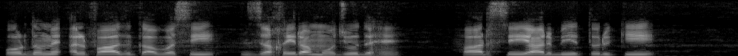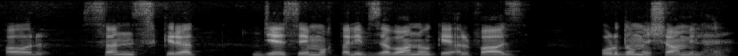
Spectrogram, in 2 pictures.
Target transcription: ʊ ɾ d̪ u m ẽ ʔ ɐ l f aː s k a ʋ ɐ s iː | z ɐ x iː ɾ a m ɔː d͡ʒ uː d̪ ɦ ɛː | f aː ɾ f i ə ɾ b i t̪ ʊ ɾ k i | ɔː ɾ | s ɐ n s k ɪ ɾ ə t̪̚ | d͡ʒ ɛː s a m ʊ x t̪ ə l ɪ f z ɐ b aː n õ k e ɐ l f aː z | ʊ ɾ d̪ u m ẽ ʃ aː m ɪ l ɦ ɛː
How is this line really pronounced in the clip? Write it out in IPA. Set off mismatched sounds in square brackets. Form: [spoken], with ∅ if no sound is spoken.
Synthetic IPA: ʊ ɾ d̪ u m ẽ ʔ ɐ l f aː [z] k a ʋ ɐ s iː | z ɐ x iː ɾ a m ɔː d͡ʒ uː d̪ ɦ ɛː | f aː ɾ [s] i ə ɾ b i t̪ ʊ ɾ k i | ɔː ɾ | s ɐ n s k ɪ ɾ ə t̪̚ | d͡ʒ ɛː s [e] m ʊ x t̪ ə l ɪ f z ɐ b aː n õ k e ɐ l f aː z | ʊ ɾ d̪ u m ẽ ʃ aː m ɪ l ɦ ɛː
